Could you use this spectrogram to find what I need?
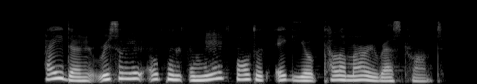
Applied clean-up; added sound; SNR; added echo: neural mask model DeepFilterNet 3.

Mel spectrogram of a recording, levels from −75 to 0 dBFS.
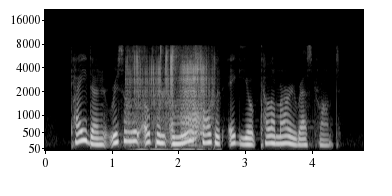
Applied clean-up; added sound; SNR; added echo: none; Fart; 6 dB; none.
